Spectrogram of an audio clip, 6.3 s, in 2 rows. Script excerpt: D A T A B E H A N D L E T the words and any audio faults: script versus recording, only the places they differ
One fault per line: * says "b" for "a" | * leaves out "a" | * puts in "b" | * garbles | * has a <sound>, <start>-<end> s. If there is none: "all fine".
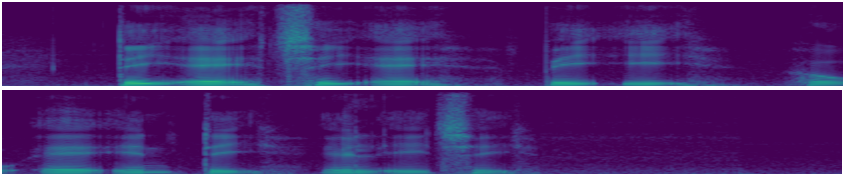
all fine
